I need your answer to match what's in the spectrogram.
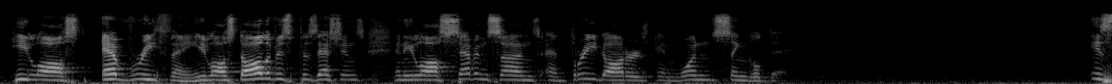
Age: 50-69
